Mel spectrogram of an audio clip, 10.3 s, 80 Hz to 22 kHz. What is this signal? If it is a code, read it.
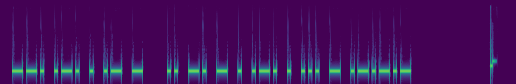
Morse code, heard as a keyed tone, about 17 wpm, 700 Hz. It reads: GREAT INTEREST.
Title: Sentences from Top 1000 Words - Review Part 6 - 17wpm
